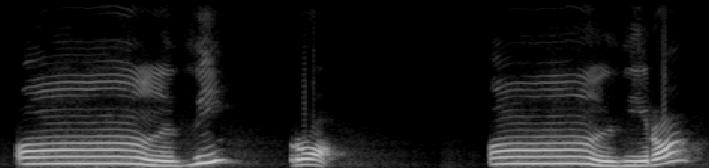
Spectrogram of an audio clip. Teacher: ذال نرمی سے, سیٹی کی آواز نہیں آنی چاہیے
